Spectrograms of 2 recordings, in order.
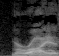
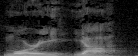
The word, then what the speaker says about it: Moriah: You have Mount, actually it's not pronounced Moriah, it's pronounced Moriah.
